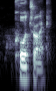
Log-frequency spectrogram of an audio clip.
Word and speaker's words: Kortrijk: So you're in Kortrijk, is that correct? Did I pronounce that right? – Yeah, Kortrijk.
